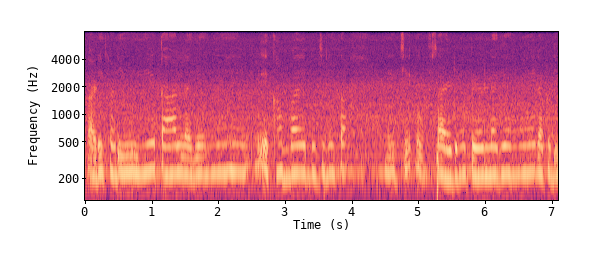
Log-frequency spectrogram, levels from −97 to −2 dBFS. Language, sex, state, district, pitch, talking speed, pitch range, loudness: Hindi, female, Bihar, Gaya, 225 Hz, 195 wpm, 215-230 Hz, -16 LUFS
